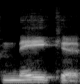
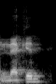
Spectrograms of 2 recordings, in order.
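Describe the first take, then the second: First: It is said in a standard accent. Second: It is said with a Southern twang.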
